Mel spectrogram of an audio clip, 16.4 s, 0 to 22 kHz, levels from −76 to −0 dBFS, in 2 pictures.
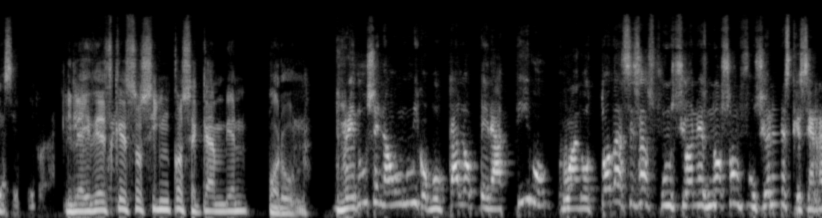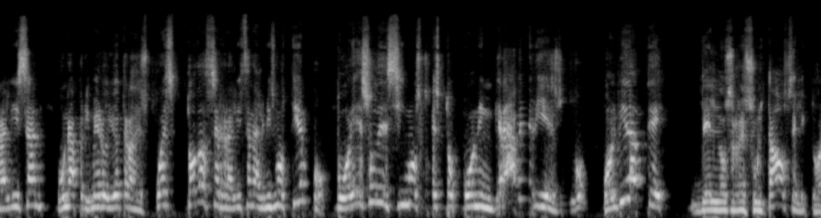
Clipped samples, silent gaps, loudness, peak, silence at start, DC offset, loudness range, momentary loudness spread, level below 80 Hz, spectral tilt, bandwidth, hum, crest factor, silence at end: under 0.1%; none; -19 LUFS; -6 dBFS; 0 s; under 0.1%; 2 LU; 6 LU; -50 dBFS; -4 dB/octave; 17 kHz; none; 14 dB; 0 s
